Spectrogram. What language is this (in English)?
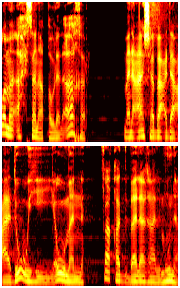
Arabic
